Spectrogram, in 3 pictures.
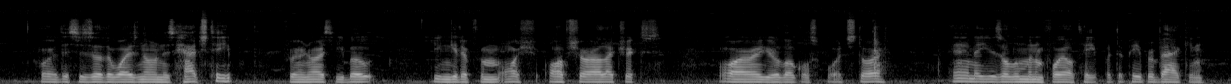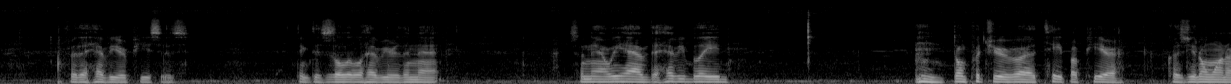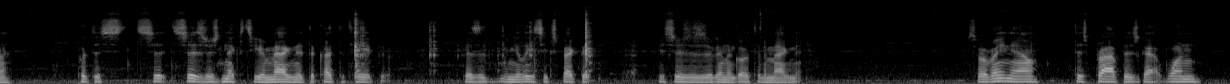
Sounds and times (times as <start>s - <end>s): Music: 0.0s - 36.9s
Speech: 0.4s - 6.6s, 7.2s - 8.9s, 9.5s - 12.1s, 12.9s - 14.2s, 15.3s - 16.8s, 18.0s - 19.7s, 21.5s - 24.8s, 25.4s - 28.6s, 29.3s - 30.6s, 31.2s - 32.7s, 34.3s - 36.6s.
